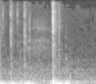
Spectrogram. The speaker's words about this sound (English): Type in your password. Because I don't keep people's password. What? It's a keyboard. Have you seen it before? It lights up. Yes, it lights up. It's a cordless keyboard.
